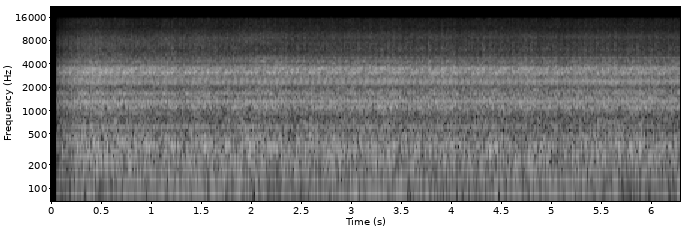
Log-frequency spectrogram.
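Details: KES-55 screw compressor air end running: steady loud operation with harsh hiss and fixed high whine over everything; abnormal air end noise, sounds rough and unhealthy.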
